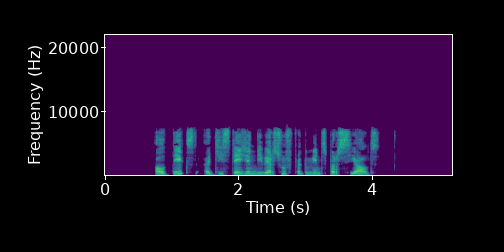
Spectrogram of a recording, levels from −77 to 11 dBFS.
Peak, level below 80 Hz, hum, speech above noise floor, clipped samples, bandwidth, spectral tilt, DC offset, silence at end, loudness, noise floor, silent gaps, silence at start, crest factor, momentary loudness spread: -2 dBFS; -68 dBFS; none; over 70 dB; under 0.1%; 7.8 kHz; -1.5 dB/octave; under 0.1%; 1.15 s; -19 LUFS; under -90 dBFS; none; 0.75 s; 20 dB; 8 LU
